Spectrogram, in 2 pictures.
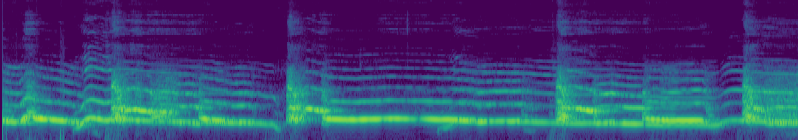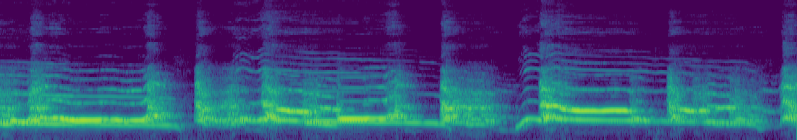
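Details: An Australian Shepherd howls at a passing fire truck carrying the Easter Bunny, in long, wavering, mid-pitched notes with brief pauses between each drawn-out cry.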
